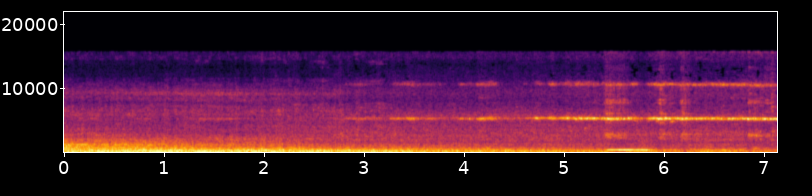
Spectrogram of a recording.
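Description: Diesel-hauled passenger train rolling slowly past: the locomotive's low engine rumble at first, then the carriages, with a high, steady squeal from about three seconds in as the train slows to stop at the platform.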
